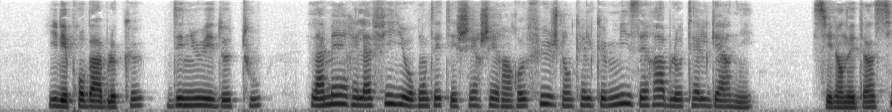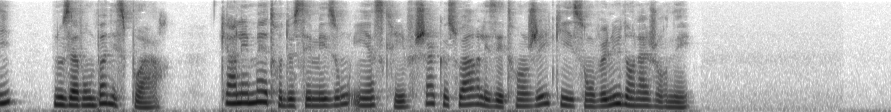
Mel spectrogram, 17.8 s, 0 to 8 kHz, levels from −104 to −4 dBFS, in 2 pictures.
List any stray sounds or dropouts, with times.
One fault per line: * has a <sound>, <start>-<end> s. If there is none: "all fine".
all fine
